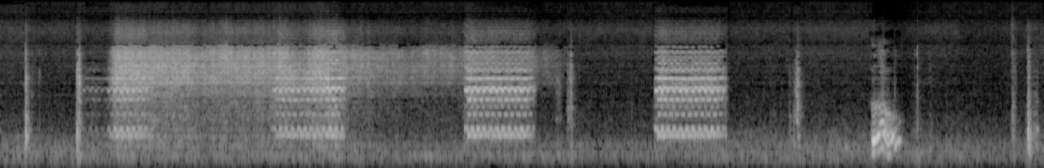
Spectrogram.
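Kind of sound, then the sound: signal or alarm, telephone ringing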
